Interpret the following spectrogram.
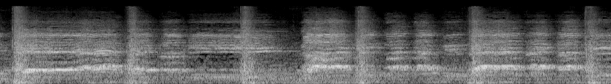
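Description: A crowd of male mourners chanting together in long held lines. Sharp unison chest-beating slaps (matam) land about once a second.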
